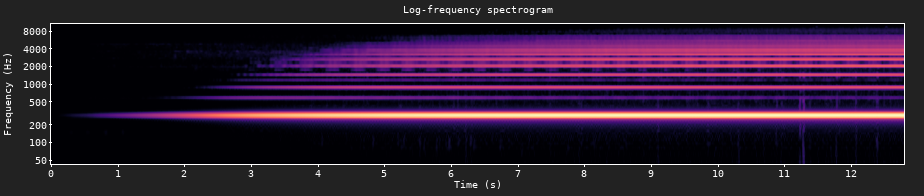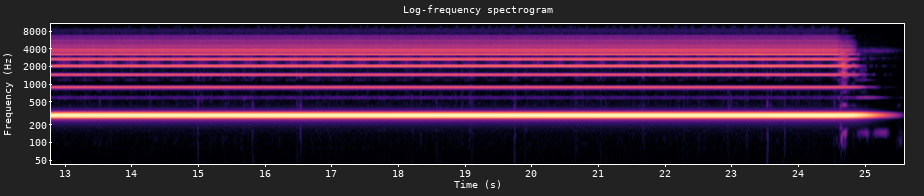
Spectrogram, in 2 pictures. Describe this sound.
Dist Feedback D-4th str
Feedback from the open D (4th) string.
